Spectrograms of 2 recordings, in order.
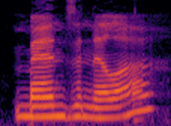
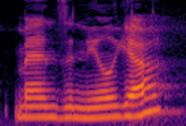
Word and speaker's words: manzanilla: Your word has 3 pronunciations: manzanilla, manzanilla, manzanilla.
